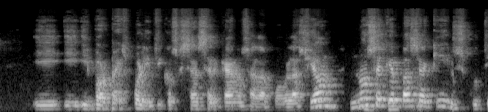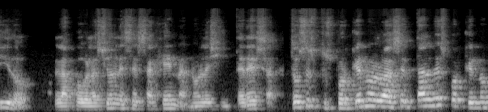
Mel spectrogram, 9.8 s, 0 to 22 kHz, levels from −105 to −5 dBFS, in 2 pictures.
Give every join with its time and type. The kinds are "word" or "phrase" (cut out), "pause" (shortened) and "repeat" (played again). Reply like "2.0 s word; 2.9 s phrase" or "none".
1.1 s word; 3.4 s pause; 4.5 s word; 7.7 s pause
